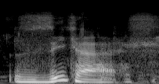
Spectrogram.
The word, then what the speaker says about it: Zcash: Zcash.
